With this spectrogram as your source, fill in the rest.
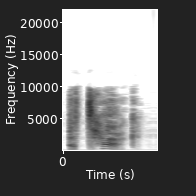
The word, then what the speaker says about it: attack: Attack is a word with two syllables. Stress is on the second attack. So t although in the middle of the word is at the beginning of a stressed syllable. So we have a true t attack.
